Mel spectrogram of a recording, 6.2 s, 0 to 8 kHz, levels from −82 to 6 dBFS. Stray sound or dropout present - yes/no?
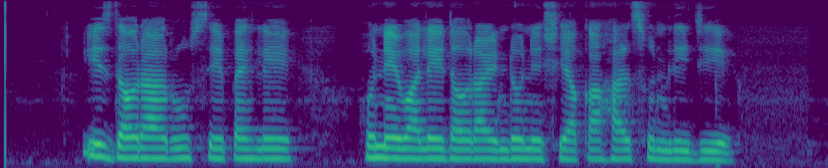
no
